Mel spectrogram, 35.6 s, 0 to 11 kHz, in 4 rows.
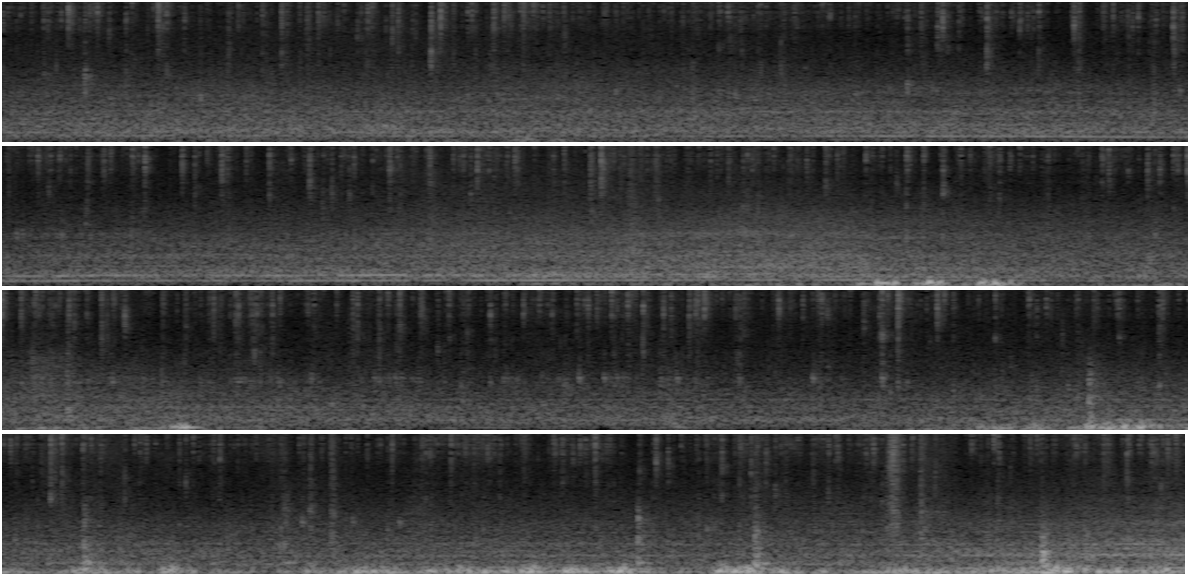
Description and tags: Mountain neighborhood - Melting snow
Recorded on a clear day with Tascam DR-100 mkII in the mountains of Park City Utah in late December. Melting snow, wind, distant cars.
cars, field-recording, gust, nature, snow, wind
